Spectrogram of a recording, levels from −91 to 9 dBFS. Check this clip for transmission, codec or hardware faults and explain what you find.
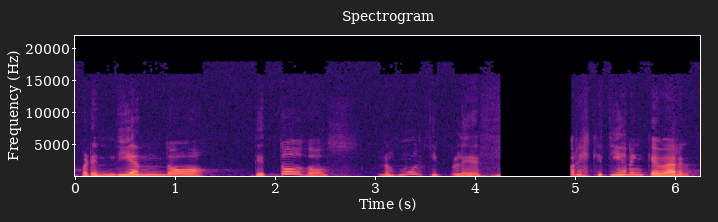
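One fault is present: an audio dropout to silence from 4.26 s to 4.97 s. The input feeding the recorder was lost for about 0.7 s, likely through a disconnected device, a failed link or an accidental mute, while the recording carried on writing silence. The sound cuts off abruptly into silence, with no background or room tone underneath, then resumes mid-flow, so whatever occurred during those 705 ms is simply missing.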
